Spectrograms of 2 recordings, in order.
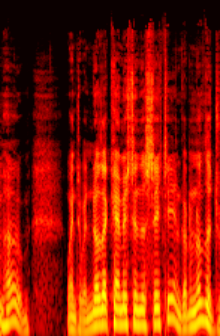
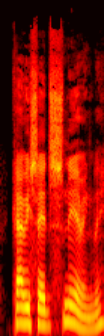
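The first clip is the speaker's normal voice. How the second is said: ordinary delivery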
